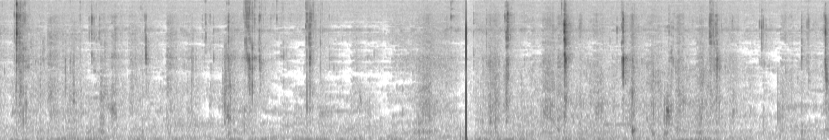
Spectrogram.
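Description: Close-up eating sounds of people eating chicken biryani by hand: chewing, small wet mouth clicks and fingers working the rice on the plates. A single sharp click about four and a half seconds in is the loudest sound.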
